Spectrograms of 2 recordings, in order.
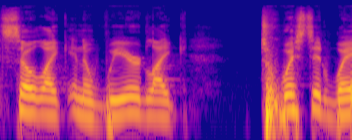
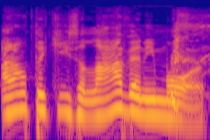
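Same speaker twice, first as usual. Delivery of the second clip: put-on accent of West Virginia. Retelling what a man kneeling in the snow said: imitating a West Virginia accent. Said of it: "such a West Virginia accent".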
